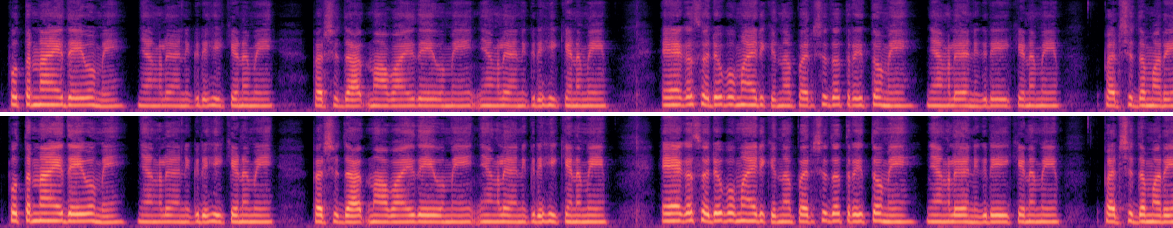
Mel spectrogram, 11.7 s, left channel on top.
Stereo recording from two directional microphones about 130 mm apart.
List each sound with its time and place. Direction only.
0.1 s speech: 30° right (ahead or behind)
